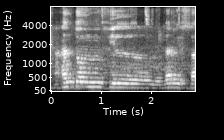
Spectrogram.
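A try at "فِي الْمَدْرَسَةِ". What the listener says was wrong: Fil bukan mudaris ya. Kalau film mudaris itu apakah kalian lagi di dengernya ngapain?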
